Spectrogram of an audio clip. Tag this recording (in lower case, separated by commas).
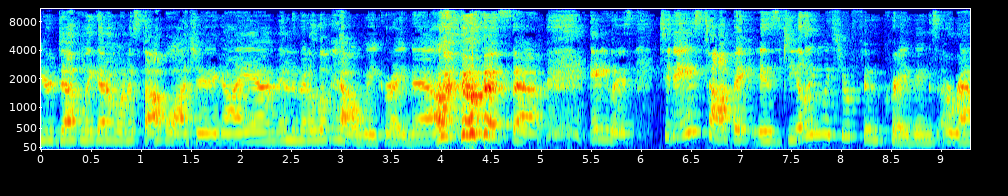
speech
